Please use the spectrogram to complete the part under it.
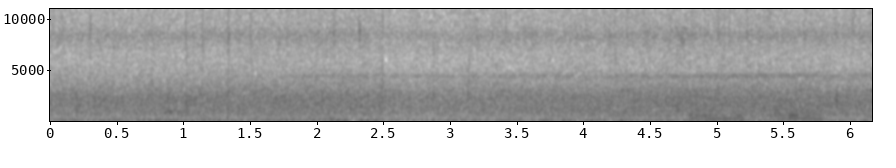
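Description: Steady heavy rain pouring onto surfaces after prayer, a dense continuous hiss close around, with a faint bird-like chirp near the end and no talking.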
